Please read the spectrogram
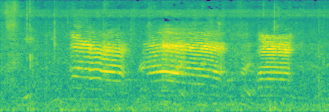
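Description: Three high-pitched, wavering shouts from children, the middle one the longest and loudest.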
